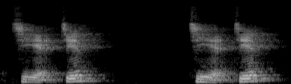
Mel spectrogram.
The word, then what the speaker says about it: 姐姐: 姐姐，姐姐 Okay, this is pinyin we learned today.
